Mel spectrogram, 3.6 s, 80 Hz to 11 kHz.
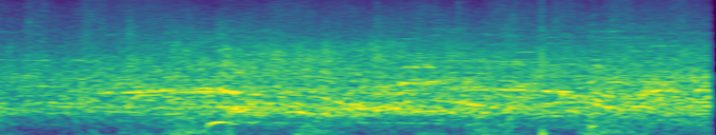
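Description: Arena crowd noise in the WWE 2K22 wrestling video game, a dense continuous roar of cheering and chanting that stays loud and steady throughout, with no clear talk over it.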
